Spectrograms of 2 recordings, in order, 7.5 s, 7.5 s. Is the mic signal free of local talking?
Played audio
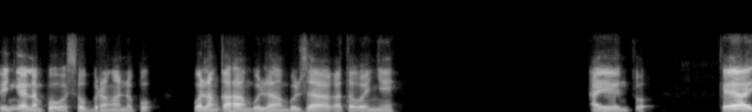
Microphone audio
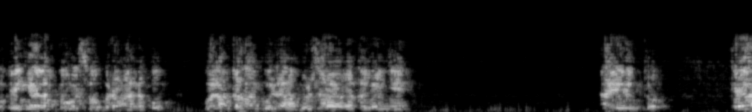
Yes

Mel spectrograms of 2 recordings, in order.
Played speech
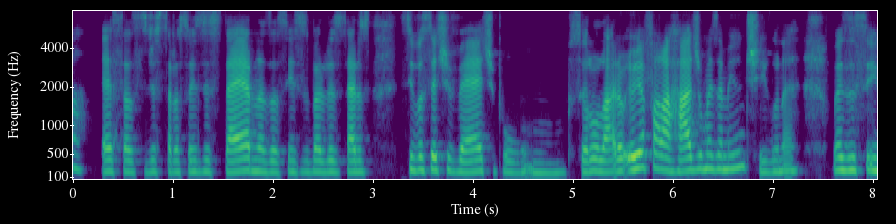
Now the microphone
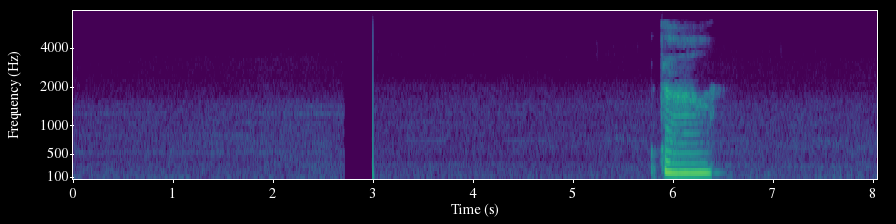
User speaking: Yes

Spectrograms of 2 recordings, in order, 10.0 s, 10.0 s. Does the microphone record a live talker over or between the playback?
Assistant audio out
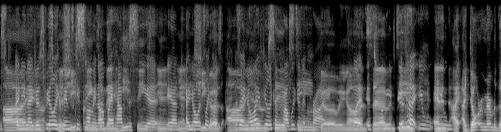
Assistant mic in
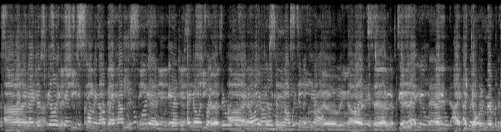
Yes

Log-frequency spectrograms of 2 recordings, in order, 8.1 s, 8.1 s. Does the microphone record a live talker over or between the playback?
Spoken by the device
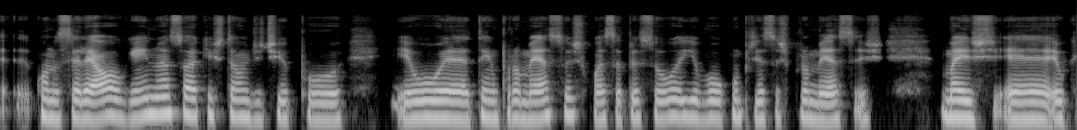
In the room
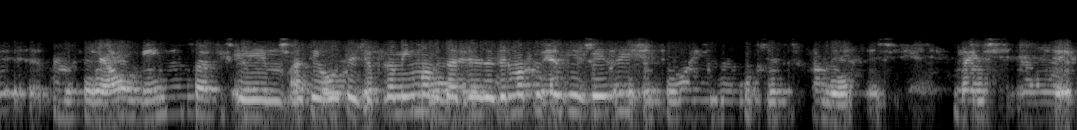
Yes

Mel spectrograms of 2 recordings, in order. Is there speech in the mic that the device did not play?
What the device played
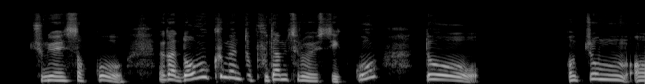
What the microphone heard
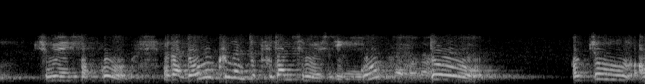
Yes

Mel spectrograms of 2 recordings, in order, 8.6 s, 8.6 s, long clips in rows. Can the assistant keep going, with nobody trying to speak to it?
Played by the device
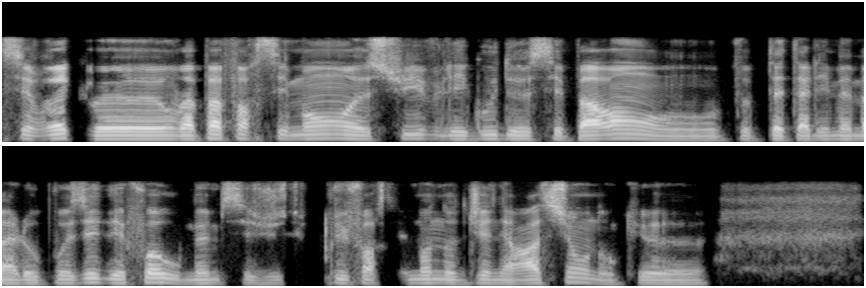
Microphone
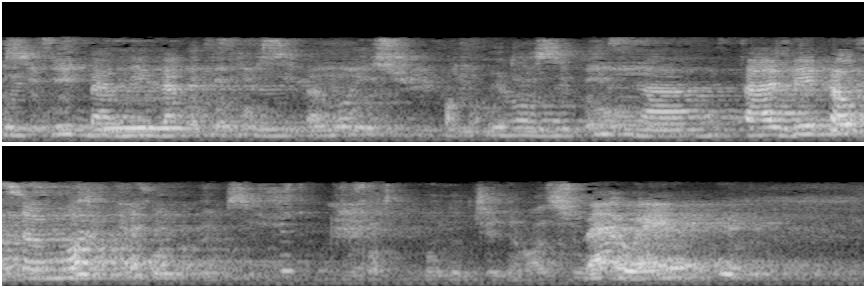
No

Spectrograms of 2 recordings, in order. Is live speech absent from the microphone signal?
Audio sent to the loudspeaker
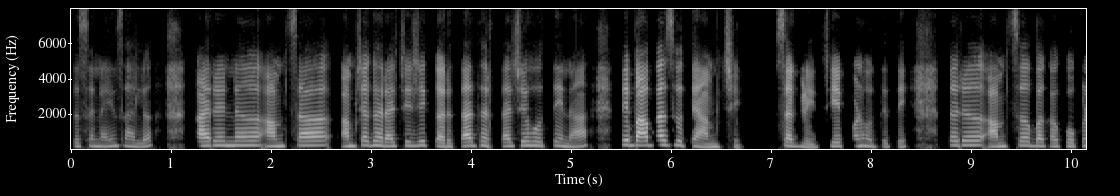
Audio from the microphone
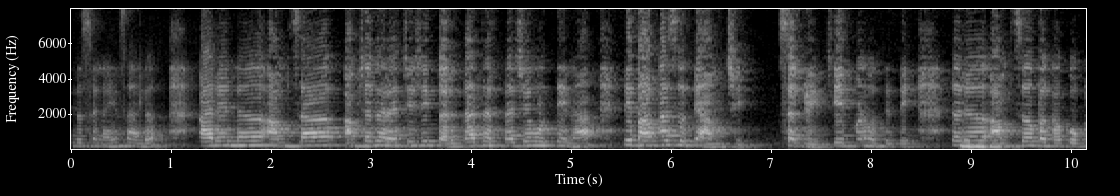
No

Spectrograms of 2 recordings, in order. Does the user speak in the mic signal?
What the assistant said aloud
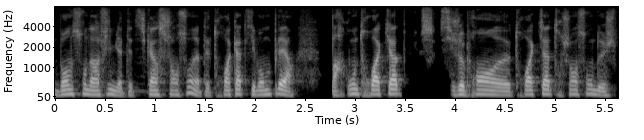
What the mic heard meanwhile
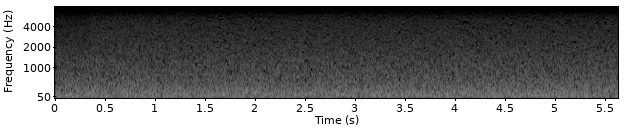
No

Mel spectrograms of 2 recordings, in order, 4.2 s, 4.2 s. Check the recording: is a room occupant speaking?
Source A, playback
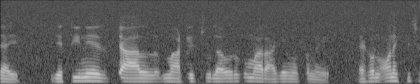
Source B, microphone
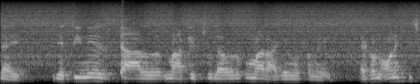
No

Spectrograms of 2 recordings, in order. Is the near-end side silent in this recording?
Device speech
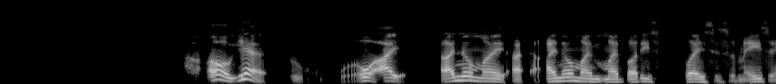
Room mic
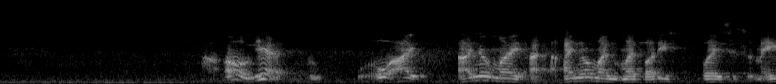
Yes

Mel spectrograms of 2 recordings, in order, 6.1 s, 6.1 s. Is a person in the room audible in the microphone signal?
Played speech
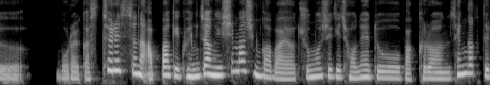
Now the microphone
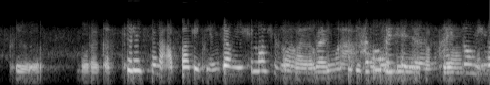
Yes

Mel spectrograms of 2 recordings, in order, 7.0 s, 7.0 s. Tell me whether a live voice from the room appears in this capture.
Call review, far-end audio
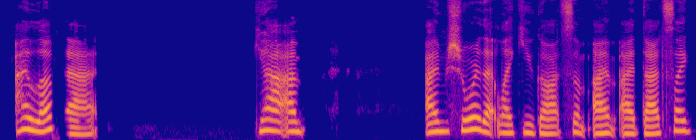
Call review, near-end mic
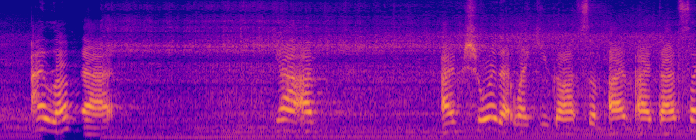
No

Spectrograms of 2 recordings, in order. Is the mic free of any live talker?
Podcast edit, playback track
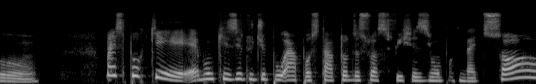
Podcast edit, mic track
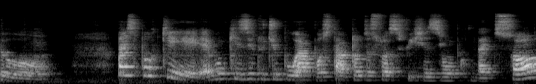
Yes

